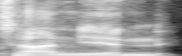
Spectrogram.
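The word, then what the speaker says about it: Tonyan: again it's interesting robert tanyan who as we know i i keep wanting to say tanyan tanyan rhymes with funyuns robert tunyan who just you know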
